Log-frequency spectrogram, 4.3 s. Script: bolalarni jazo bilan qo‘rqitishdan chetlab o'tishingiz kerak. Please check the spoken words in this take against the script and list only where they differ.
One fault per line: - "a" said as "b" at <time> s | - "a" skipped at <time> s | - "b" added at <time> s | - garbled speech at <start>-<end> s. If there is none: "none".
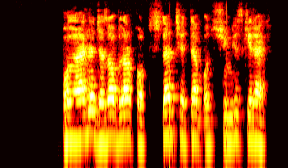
none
